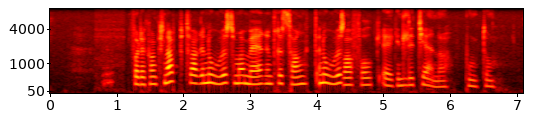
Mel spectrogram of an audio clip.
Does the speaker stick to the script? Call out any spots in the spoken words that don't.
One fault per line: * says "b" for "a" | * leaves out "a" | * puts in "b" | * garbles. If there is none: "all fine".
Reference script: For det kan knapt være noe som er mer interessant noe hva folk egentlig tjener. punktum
all fine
